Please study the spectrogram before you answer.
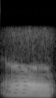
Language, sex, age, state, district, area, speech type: Hindi, male, 60+, Uttar Pradesh, Chandauli, rural, conversation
